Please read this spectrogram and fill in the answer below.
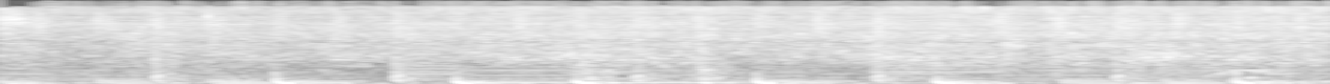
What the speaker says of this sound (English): I'm going to start with the sunflower seeds and wheat and give it a really good rinse.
